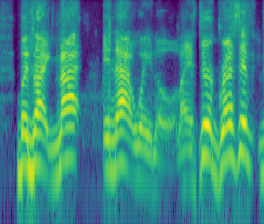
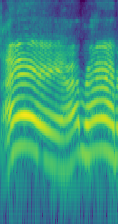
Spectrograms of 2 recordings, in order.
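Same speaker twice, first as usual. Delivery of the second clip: bright, higher cheerful greeting; 6 semitones higher, much slower than usual. Retold or imitated. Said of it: "As, like, just".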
